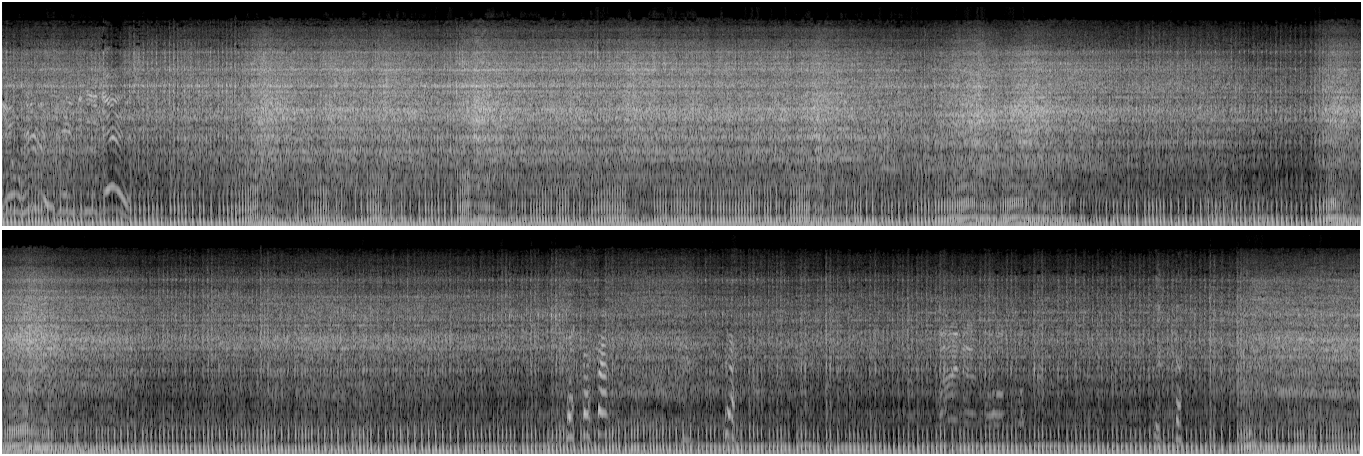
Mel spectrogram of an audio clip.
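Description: A dirt bike engine revs and idles roughly through the clip, loud and continuous with a rattling mechanical clatter, while people talk over it outdoors during a first-time riding attempt.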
